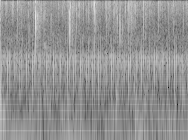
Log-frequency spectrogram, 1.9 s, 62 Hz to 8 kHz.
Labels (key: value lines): label: biophony, rattle
recorder: SoundTrap 500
